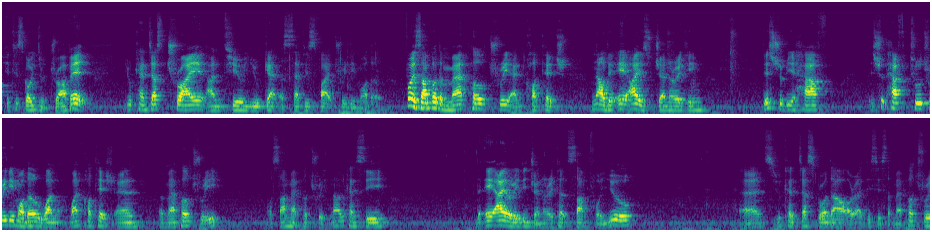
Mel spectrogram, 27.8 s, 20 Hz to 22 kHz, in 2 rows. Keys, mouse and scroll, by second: 18.8-20.5 drag, 21.0-22.1 drag, 22.5 scroll down 1, 24.0-24.9 scroll down 5, 25.4 scroll down 1, 27.4 scroll up 1.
